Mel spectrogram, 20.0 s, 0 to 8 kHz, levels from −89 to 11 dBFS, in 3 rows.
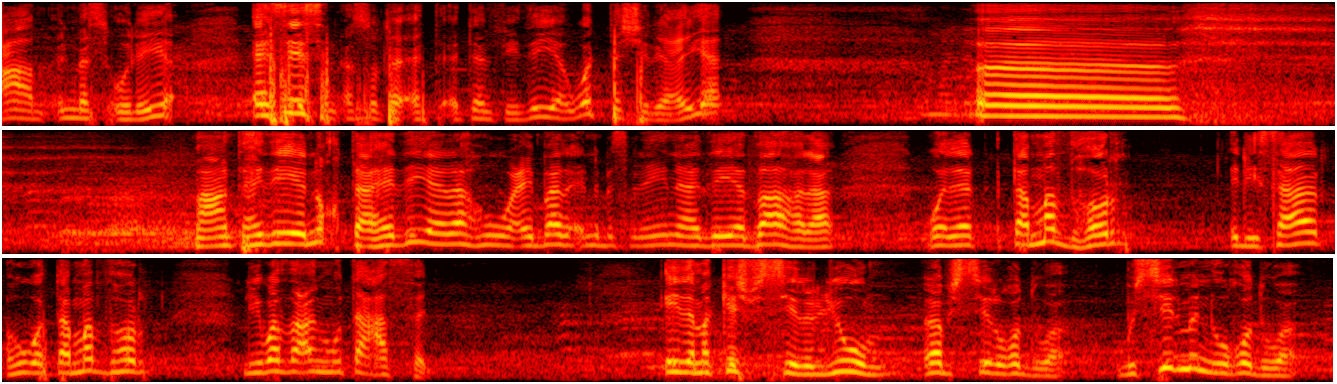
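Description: Nothing here sounds wrong, with no glitches, dropouts or other technical problems anywhere in the recording.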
